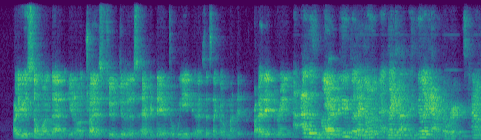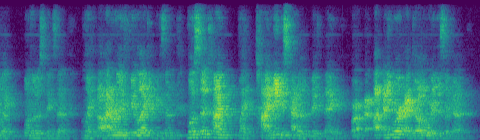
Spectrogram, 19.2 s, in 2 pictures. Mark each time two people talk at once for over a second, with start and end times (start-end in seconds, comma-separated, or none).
none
